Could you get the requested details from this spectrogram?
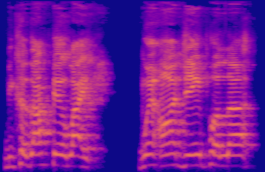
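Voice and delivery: ordinary talk, nothing marked

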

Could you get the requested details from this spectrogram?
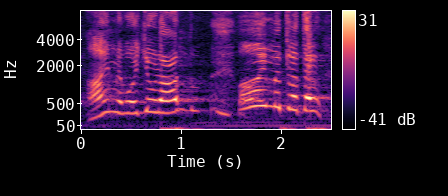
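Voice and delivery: high, drawn-out mock wailing; mock crying. Preacher mocking oversensitive church members, hammed-up whining. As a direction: whine it like a hammed-up crybaby. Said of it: "¿Cuántos somos grandes chillones?".

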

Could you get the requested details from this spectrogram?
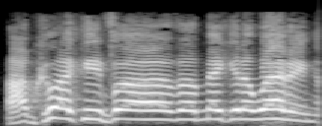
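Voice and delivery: high, pleading collector; collector's plea. Retold or imitated. A collector at the car door begging for wedding money, high plea. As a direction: ask for charity sing-song.

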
